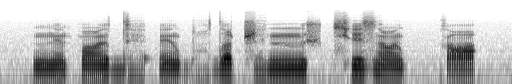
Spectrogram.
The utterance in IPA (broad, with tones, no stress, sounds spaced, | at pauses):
ŋ ɛ̃˩˧ p ɑ̃˩˥ ə̯ d æ̤˨˩ ʔ ɛ̃˨˩ ʊ̯ b æ̤˩˥ dˤ ʊ˦ ʈ͡ʂ æ̤˦ nː ʊ˦ ʃ t͡ɕʰ ɪ˦ z ɑ̃˩˧ ʊ̯ kː ɑ˩˧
